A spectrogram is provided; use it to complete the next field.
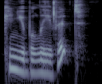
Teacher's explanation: on besides the rise at the end is the fact that three of the words and four of the syllables are unstressed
